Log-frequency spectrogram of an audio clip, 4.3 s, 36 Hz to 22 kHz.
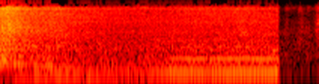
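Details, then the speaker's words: C4 Corvette engine cranks and starts after alternator replacement on ramps, pulling up through a couple of revs then holding a steady, clean drone before shutting off; normal running, nothing abnormal. "I'm just glad it crunk up and started, man."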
